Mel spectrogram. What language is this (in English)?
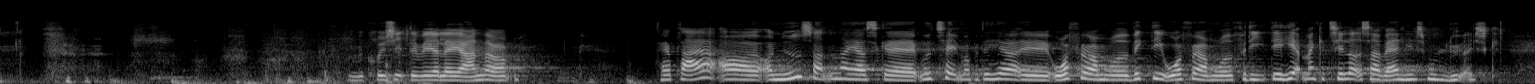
Danish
